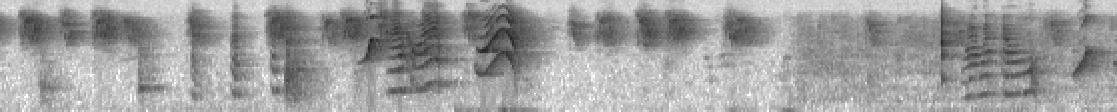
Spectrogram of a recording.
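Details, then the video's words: Pet rose-ringed parakeet kept indoors, said to talk: a string of sharp squawks and chirps, then several rising and falling sweeping notes with a speech-like quality, and brief low thumps in between. "बोलने वाला क्यूट सा तोता"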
